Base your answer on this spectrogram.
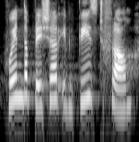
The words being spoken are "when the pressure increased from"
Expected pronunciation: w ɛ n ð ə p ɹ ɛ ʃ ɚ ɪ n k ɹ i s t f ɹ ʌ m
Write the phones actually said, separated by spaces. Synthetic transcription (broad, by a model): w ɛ n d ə p ɹ ɛ ʃ ɚ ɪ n k ɹ i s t f ɹ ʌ m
